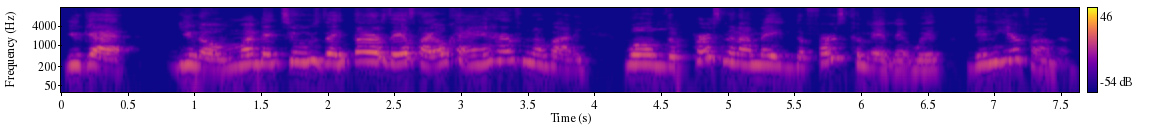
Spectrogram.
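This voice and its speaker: Husky woman telling a story. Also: a little high, brisk. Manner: animated storytelling, acts out quotes. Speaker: podcast co-host. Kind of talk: casual group chat.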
